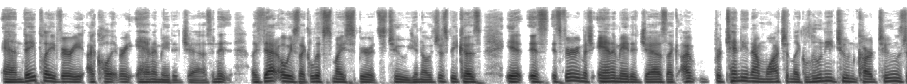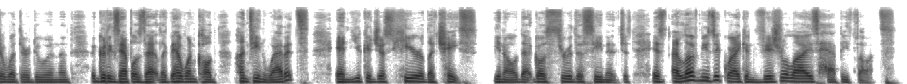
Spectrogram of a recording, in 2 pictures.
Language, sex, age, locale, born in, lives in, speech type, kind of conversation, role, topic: English, male, 45-49, en-US, United States, United States, conversation, unstructured, none, What music always lifts your mood, and why?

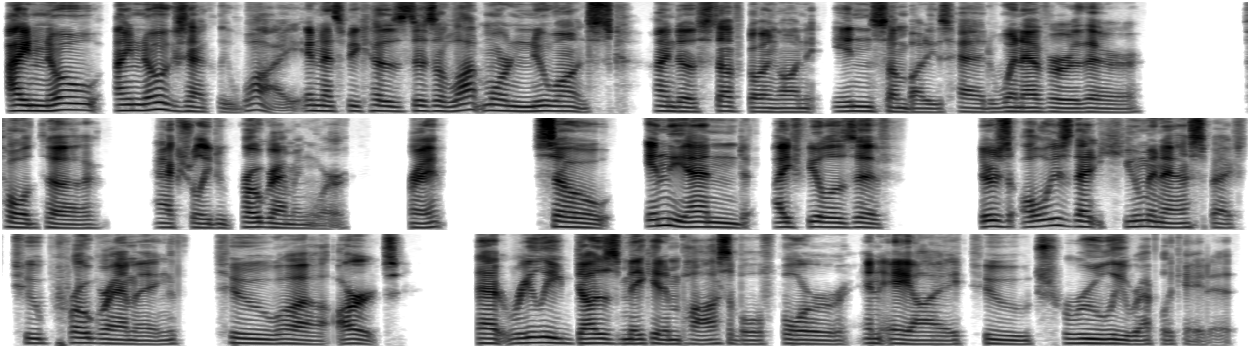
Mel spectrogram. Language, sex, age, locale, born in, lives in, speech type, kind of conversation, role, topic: English, male, 20-24, en-US, United States, United States, conversation, podcast, guest, Why is it important to set small goals when working toward bigger ambitions?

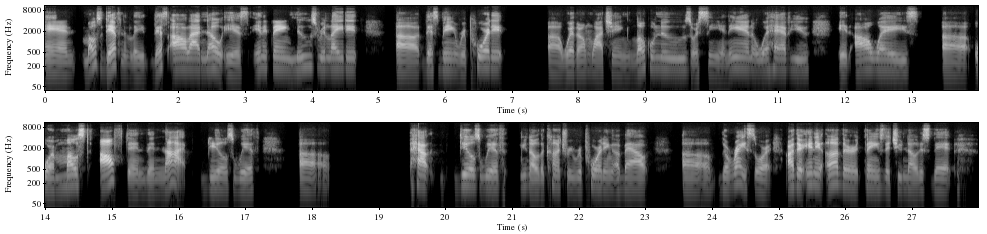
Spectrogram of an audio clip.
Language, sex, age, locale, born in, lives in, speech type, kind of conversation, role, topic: English, female, 70-74, en-US, United States, United States, conversation, podcast, host, Why do news stories about the same event look so different around the world?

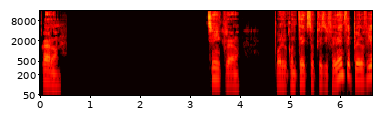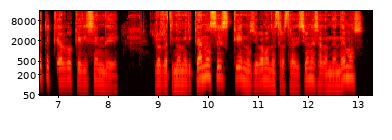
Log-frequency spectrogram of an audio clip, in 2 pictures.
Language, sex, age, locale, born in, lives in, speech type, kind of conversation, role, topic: Spanish, male, 50-54, es-MX, Mexico, Mexico, conversation, podcast, host, ¿Qué tradiciones te gustaría transmitir a la próxima generación?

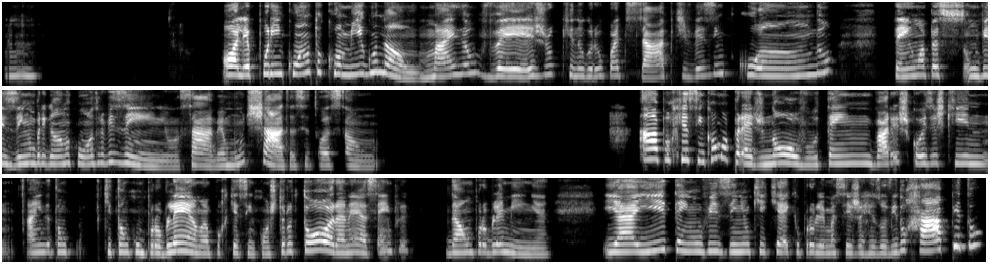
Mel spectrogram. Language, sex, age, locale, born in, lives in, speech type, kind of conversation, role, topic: Portuguese, female, 35-39, pt-BR, Brazil, France, conversation, podcast, guest, Como se constrói confiança entre vizinhos numa comunidade?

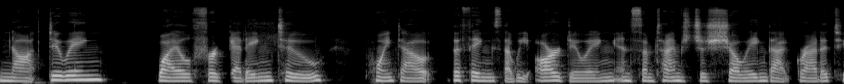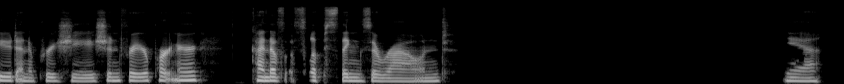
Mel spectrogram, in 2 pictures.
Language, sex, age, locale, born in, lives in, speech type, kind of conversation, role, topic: English, female, 30-34, en-US, United States, United States, conversation, advice, advisor, How can I improve communication with my partner?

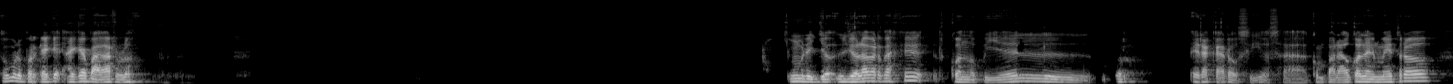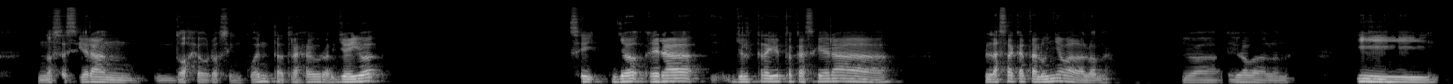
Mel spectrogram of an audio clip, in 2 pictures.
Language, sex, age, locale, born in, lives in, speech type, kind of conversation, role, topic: Spanish, male, 35-39, es-ES, Spain, Spain, conversation, unstructured, none, ¿Qué es lo que más te molesta al usar el transporte público?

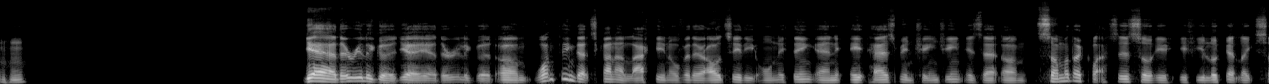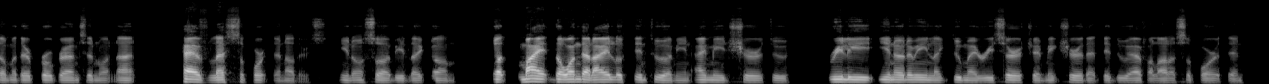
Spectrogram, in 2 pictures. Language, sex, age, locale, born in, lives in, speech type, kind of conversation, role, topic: English, male, 35-39, en-US, United States, United States, conversation, advice, user, How do I build a stable routine while starting a new job?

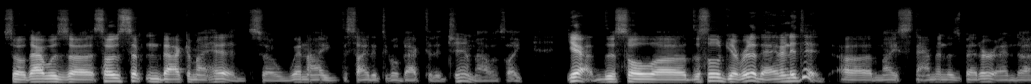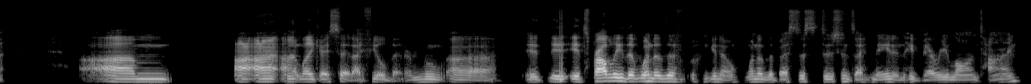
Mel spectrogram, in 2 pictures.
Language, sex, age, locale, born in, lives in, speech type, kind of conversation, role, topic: English, male, 45-49, en-US, United States, United States, conversation, unstructured, none, What are your favorite joyful ways to move your body?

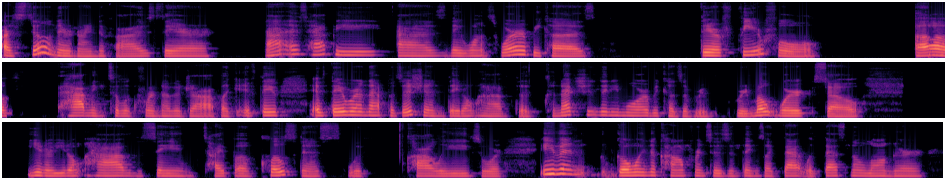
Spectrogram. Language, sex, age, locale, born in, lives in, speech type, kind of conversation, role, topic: English, female, 40-44, en-US, United States, United States, conversation, advice, user, How can I decide about a major life change?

